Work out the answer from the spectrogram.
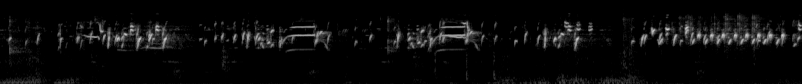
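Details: European goldfinch trained to sing in captivity, alternating twittering bursts with drawn-out pure whistled notes, short pauses between phrases, and a quick buzzy trill closing the passage.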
